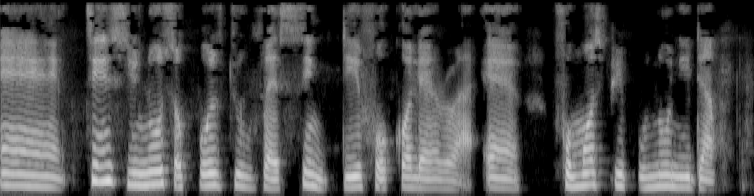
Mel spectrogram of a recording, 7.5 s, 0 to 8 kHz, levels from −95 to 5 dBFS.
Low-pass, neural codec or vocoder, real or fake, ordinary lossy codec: 7.2 kHz; codec, 16 kHz, 6 kbps, DAC; fake; MP3, 32 kbps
